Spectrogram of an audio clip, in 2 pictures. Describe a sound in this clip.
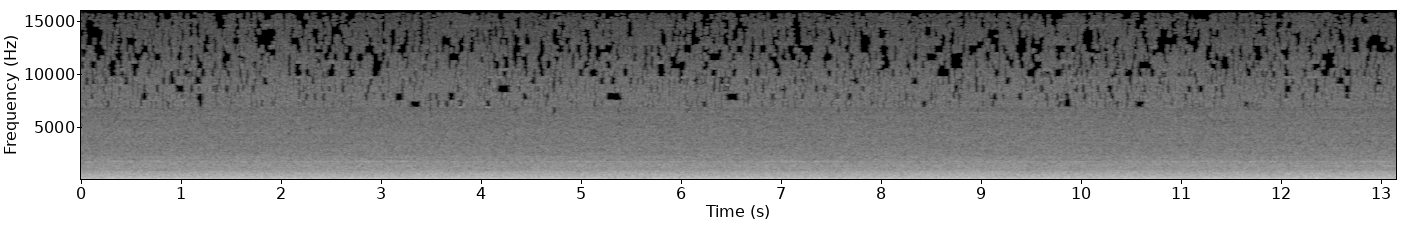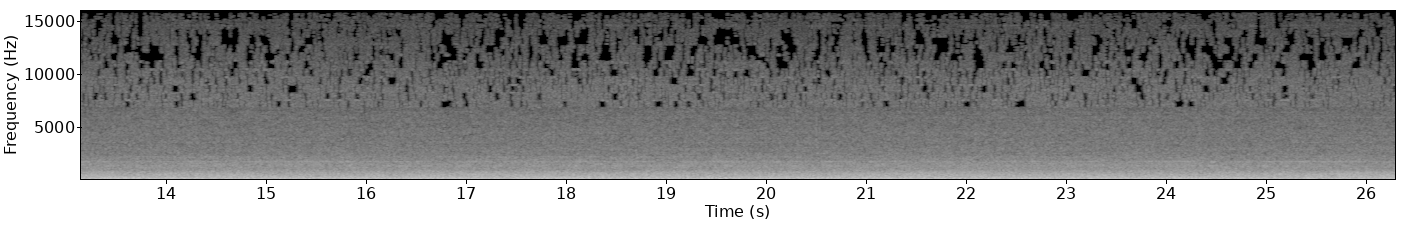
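A steady, low roar of jet engines and rushing air fills an aircraft cockpit.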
